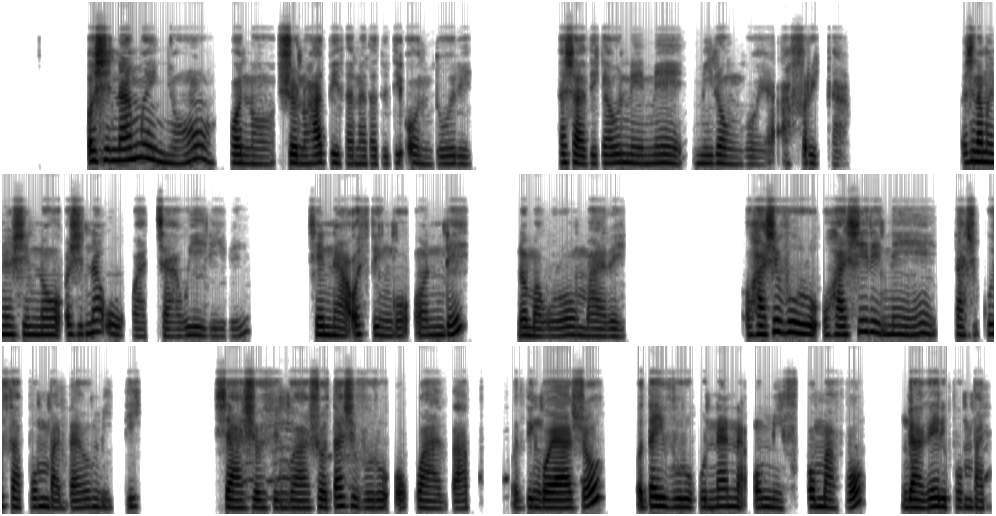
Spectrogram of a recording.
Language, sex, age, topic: Oshiwambo, female, 25-35, agriculture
